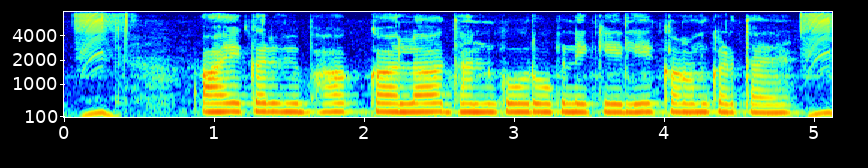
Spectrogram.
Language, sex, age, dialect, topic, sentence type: Hindi, female, 18-24, Hindustani Malvi Khadi Boli, banking, statement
